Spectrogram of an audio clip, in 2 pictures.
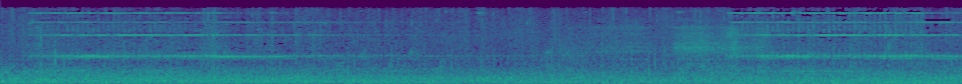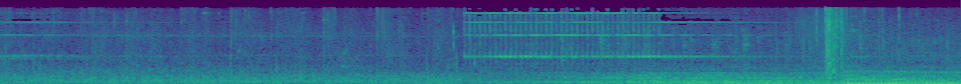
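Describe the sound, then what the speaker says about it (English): A payphone in the video game Alan Wake II rings repeatedly with steady bell-like tones over a low rumbling ambient background, moderately loud and without talk. "The payphone at the edge of the plaza was ringing again."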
